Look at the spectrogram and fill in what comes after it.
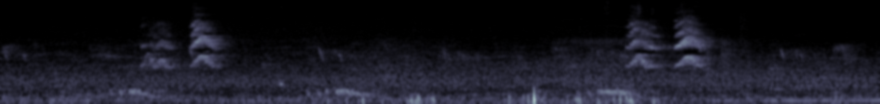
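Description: A bird chirping twice in the background, each time a pair of short high notes. A single sharp click about four seconds in.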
